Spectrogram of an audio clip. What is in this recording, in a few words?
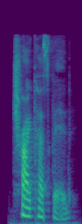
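"tricuspid", British English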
